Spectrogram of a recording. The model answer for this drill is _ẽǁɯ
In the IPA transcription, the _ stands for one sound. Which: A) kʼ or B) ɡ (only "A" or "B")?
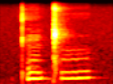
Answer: A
